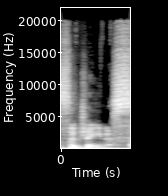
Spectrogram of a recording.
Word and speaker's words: Sejanus: Sejanus. Ah, yes, a name that totally is spelled how I expected it to be. And is a name I've heard before. I definitely thought it was Sirjanus, 2 words.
